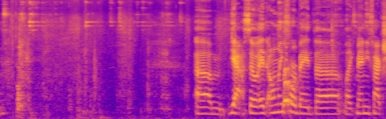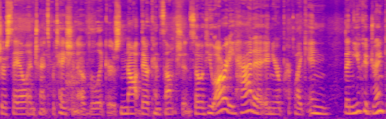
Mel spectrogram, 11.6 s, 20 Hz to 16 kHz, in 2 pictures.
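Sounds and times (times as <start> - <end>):
dogs whimpering and yipping: 0.0 - 2.7, 4.2 - 4.5
speech: 2.9 - 11.5
dog whining cries: 4.2 - 4.4.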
